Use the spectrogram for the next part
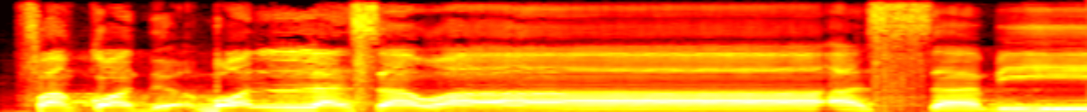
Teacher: Perhatikan huruf dal ini harus dibaca memantul, yaitu bacaan qalqalah sughra.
